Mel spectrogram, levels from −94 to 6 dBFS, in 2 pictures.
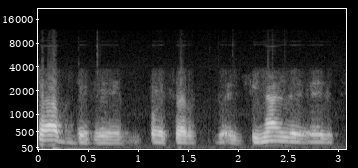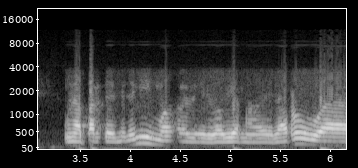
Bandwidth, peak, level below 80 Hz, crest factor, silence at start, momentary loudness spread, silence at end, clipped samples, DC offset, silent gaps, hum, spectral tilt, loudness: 8 kHz; -6 dBFS; -56 dBFS; 12 dB; 0 s; 12 LU; 0 s; under 0.1%; under 0.1%; none; none; -8 dB/octave; -19 LUFS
